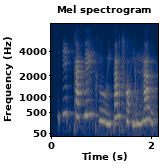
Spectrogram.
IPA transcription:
ʔi˦˥ʔ ka˦˥k̚le˥˩n kʰluː˩˦j pa˥˩wtʰɔ˨˩ʔjo˩˦mŋa˥˩w

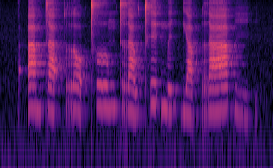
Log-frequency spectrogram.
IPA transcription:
ʔa˨˩mta˨˩ʔprɔ˨˩ʔ tʰɤː˧mtra˩˦wtʰe˥˩ʔme˨˩k̚ ja˨˩p̚raː˦˥pi˨˩ʔ

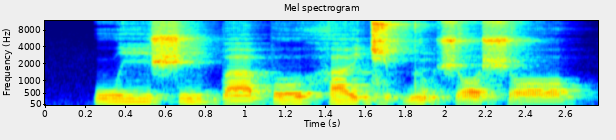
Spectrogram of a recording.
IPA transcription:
wi˦ʃi˦bä˨ po˦ha˦ɪ̯ d͡ʑʊ˦ʔdũ˦˨ ʃɔ˨ʃɔ˨

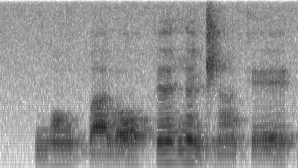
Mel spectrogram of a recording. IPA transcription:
wɔ̃˧ɡ͡ba˨ lɔ˧ kɛ̃˦nɛ̃˦˨ d͡ʒã˨ke˨˦

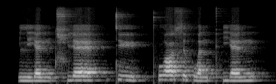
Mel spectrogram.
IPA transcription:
ljɛ˨˩nt͡ɕʰɥɛ˥ | t̪y˥˩ | pʰwɔ˥sɹ̩˨pwa˩n pʰjɛ˧˥n

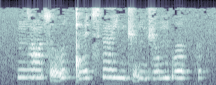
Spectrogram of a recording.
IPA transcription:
nzɔ̃so̰u̯ ɡ͡ǃøt͡sʰə̃ːj nd͡ʒo̰nd͡ʒo mbɤk

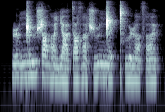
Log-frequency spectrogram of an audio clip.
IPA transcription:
ɭɯŋ͡ǁʉʃɛ ðˤãʎate zˤɛ̃ʃʉŋ͡ǁe ǀʰɯɭẽ sˤɛ̃

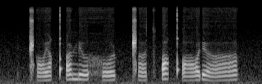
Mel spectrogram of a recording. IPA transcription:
ǁɔ˨˥jqʼʌ˥ɳ ɾʲo˨˥ hoː˨˥ʈǁʌ˨˥t͡sʼɔ˥qʼɔː˨˥ ɾʲʌː˨˥

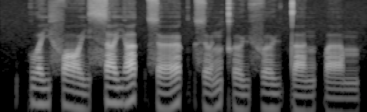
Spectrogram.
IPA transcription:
kʷɐ˨jfɔː˨˩j sɐ˧jɐ˥k̚ sœː˨˥k̚t͡sɵ˨˥nkʰɵ˨ɥ fɵ˨ɥt̪ɐ˨n pɐ˨m

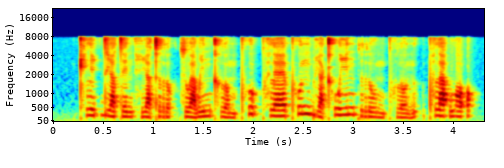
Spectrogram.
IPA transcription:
kʰli˦˥ʔdi˨˩a̯te˨˩nhi˩˦a̯ tro˨˩k̚ su˩˦a̯wi˦˥nkʰlo˩˦m pʰu˥˩ʔpʰlɛː˦˥pʰu˥˩nbi˩˦a̯ kʰwiː˥˩npruː˩˦m pʰlo˩˦n | pʰla˥˩ʔwɔ˦˥ʔ

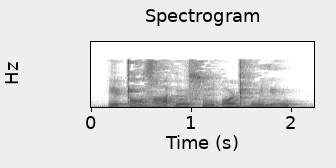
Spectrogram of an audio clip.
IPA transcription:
ɪ˨˦ ʈɔ̃˥˩zˤa˨˦ɠɵ˩˧˩ sũ˥˩ɠɔ˨˦ɖʱu˨˦ lʲu˨˦

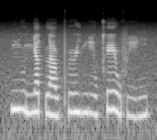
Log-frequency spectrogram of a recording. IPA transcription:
ɲu˥˨ɲa˥˨t̚ la˩wpʰɯː˧jŋiː˧˩w kʰeː˥˨wfiː˩˧ŋ

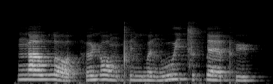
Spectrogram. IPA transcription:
ŋaː˥wlɔː˨t̚ hɵ˥ɥ ɔː˧ŋpʰɪ˧ŋ wɵ˨˧nwuː˥jt͡sʊ˨˥k̚lɛː˧ pʰyː˧p̚

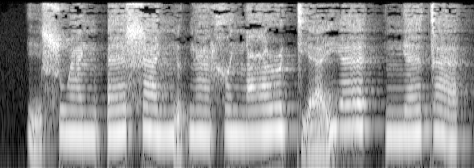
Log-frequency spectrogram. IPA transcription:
ḭɬwæ̃ɲʔɛɬæ ɲə̰ɡæ̃xʌɲʕə˞ tʲæ̰jɛ | ɲɛdæ

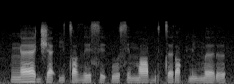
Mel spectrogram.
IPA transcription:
ŋæd͡ʒæ ʔitɒðɪ sɪʔʊsɪ mɑbʊtɜ ɾɒkɳi mɜ ɾə

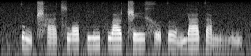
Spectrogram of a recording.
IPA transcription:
t̪ʊ˥˨ŋʈ͡ʂʰä˨˦t͡swɔ˦ t̪i˦nfwä˦ ʈ͡ʂe˦ɪ̯xɤ̰˨˩t̪ɤ˥˨ mjä˦t̪ä˨ mḭ˨˩n

